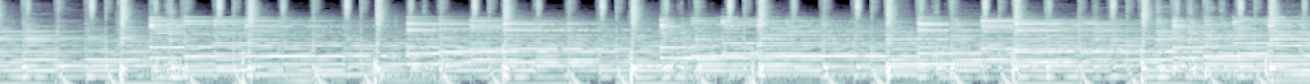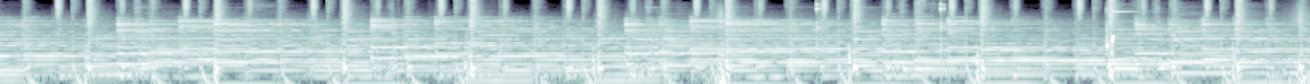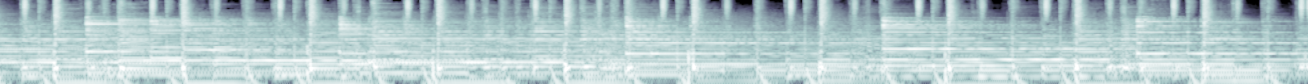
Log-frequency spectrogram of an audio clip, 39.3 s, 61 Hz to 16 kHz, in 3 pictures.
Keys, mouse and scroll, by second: 0.1-0.5 scroll down 2, 0.5-1.6 middle drag, 1.6-3.0 scroll up 2, 3.0 click, 5.5 Delete, 6.2-7.3 shift+middle drag, 7.3 KP_1, 8.1 scroll up 1, 8.3 shift+middle click, 8.7 shift+scroll up 1, 8.9 scroll down 2, 9.3-13.2 shift+middle drag, 13.2-13.6 scroll up 1, 13.6 KP_Divide, 14.8-15.3 scroll up 3, 15.3 shift+middle click, 15.8-16.5 scroll up 1, 16.5 k, 22.4 alt+a, 26.3 click, 28.1 click, 31.4 alt+a, 31.7 scroll down 1, 32.0-33.2 middle drag, 33.2 scroll up 1, 33.4 shift+middle click, 34.0-34.8 scroll up 1, 34.8 click, 35.1-37.4 middle drag, 37.4 shift+click, 38.2 shift+click.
